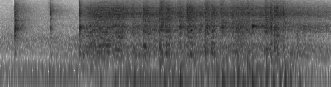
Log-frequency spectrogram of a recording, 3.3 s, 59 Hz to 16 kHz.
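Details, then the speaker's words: 1971 Datsun 240Z on its first restoration start, after the starter brushes were freed: the starter grinds, then it catches with uneven, stumbling firing that won't settle to idle. The ignition timing is off. "Better. It's doing stuff. I'm gonna go the other way. Let me change the timing."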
